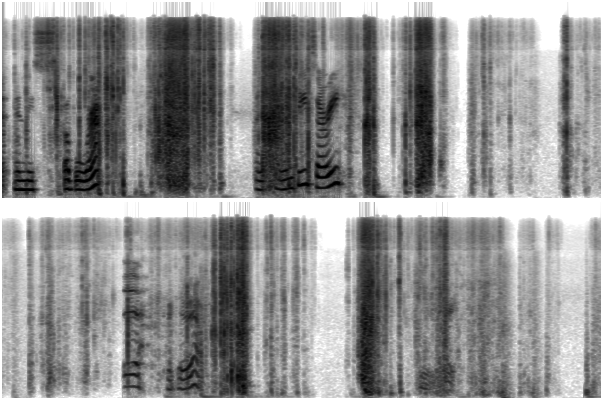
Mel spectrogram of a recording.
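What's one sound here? Plastic bubble wrap crinkles and rustles as hands handle it.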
